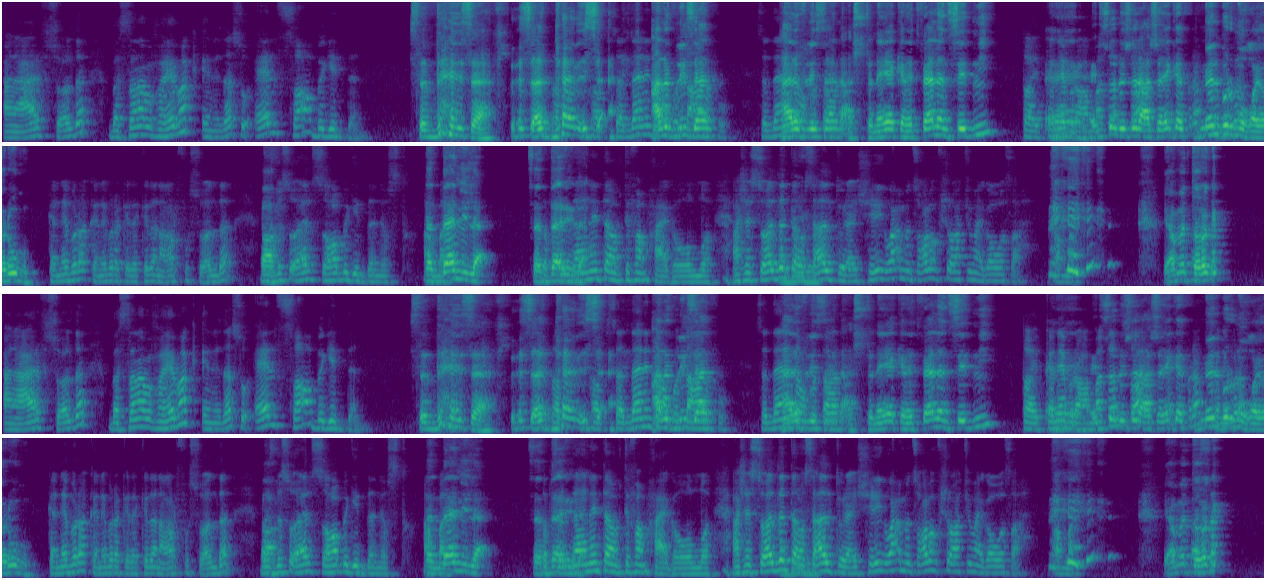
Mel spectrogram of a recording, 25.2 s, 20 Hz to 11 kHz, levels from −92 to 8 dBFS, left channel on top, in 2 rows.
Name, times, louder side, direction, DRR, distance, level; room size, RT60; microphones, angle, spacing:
voice 1, 0.0-3.6 4.4-4.6 5.5-5.6 5.9-7.1 7.6-8.4 10.2-12.4 13.1-14.9 15.2-16.6 16.8-17.1 18.0-22.9 23.1-23.3 24.5-24.8, right 3 dB, 25° right, 0.5 m, -36 dB
voice 2, 4.1-6.1 6.5-7.1 7.8-9.9 10.4-12.9 15.2-15.4 16.8-17.5 17.9-18.5 23.1-23.6 24.0-24.8, left 5 dB, 35° left, 0.4 m, -29 dB
3.6 x 2.1 x 4.1 m
head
